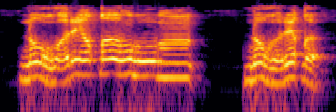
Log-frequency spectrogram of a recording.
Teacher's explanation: نغرقہم، نغرق، غین اور قاف پر پڑے جائیں گے، قاف ساکن ہے، قلقلہ کریں گے، را کو زیر کی وجہ سے باریک پڑھنا ہے۔ · میم ساکن کے بعد فا ہے، اظہار شفوی ہوگا، غنہ نہیں ہوگا۔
